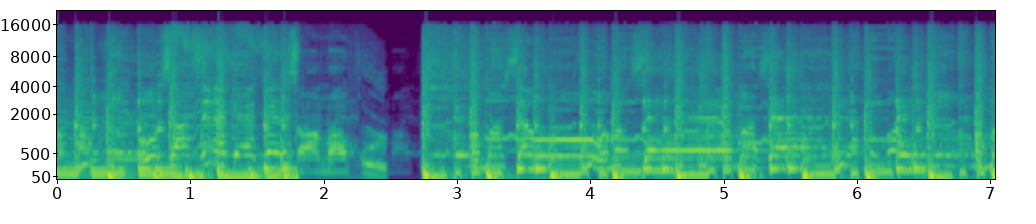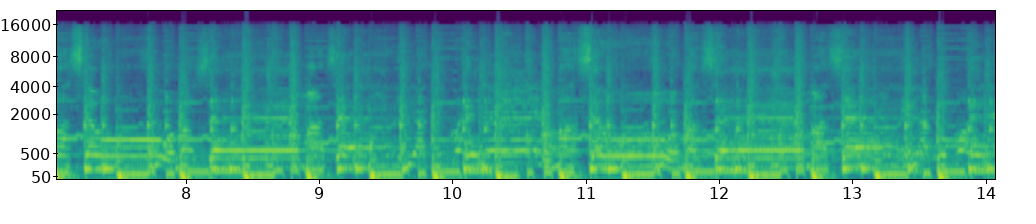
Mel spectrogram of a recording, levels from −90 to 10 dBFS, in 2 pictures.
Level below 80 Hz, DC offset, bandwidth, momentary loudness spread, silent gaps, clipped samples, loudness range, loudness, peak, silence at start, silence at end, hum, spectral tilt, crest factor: -16 dBFS; under 0.1%; 17 kHz; 4 LU; none; under 0.1%; 1 LU; -12 LUFS; 0 dBFS; 0 s; 0 s; none; -5 dB/octave; 12 dB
